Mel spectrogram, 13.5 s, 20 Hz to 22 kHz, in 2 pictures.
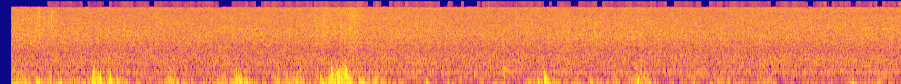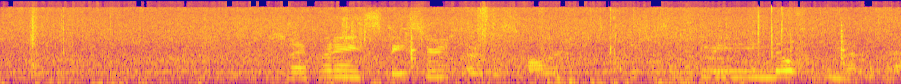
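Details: Honey bee swarm being caught at a sanctuary in April 2018: a steady, low humming drone runs throughout, overlaid by heavy thumps and handling knocks early on, with brief voices later.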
